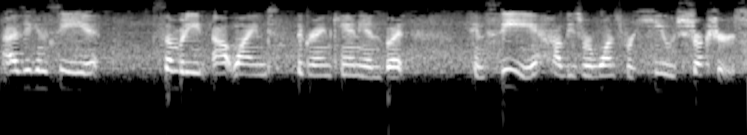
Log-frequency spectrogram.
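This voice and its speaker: An excited woman talks over a series of pictures, leaning in as if letting you in on a secret and speeding up in quick bursts. The recording is slightly dull and lo-fi, with a faint hiss underneath. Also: medium pitch. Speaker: social media creator. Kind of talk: casual talk over pictures.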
